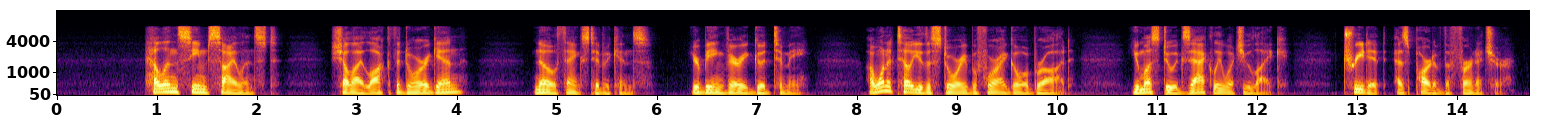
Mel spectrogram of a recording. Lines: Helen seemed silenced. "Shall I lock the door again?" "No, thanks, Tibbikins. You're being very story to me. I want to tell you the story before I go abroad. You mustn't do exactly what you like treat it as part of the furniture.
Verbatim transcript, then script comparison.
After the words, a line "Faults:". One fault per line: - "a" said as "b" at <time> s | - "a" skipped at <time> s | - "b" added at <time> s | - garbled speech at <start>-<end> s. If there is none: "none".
Helen seemed silenced. "Shall I lock the door again?" "No, thanks, Tibbikins. You're being very good to me. I want to tell you the story before I go abroad. You must do exactly what you like treat it as part of the furniture.
Faults:
- "story" said as "good" at 6.9 s
- "mustn't" said as "must" at 10.8 s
